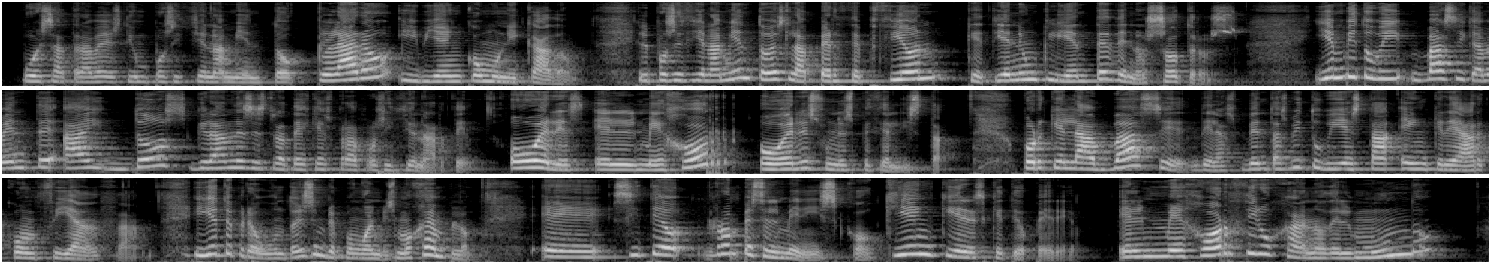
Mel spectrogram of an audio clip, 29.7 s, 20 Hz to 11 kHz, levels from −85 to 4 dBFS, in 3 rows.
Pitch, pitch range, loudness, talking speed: 235 Hz, 205-295 Hz, -21 LUFS, 155 wpm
